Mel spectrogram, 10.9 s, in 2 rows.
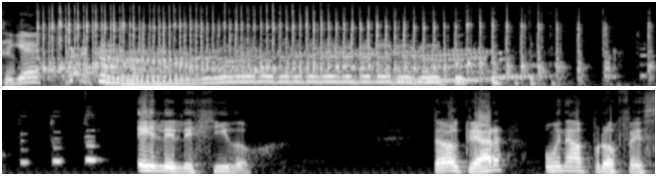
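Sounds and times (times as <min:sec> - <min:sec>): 
speech: 0:00.0 - 0:04.1, 0:06.6 - 0:07.6, 0:09.0 - 0:10.8
game wheel spun during a tabletop role-playing session: 0:00.0 - 0:05.5.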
